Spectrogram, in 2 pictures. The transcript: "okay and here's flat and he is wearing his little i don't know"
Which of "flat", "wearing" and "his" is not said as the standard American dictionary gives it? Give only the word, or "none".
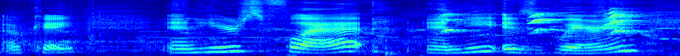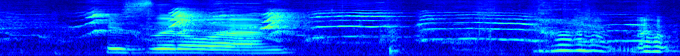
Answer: none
